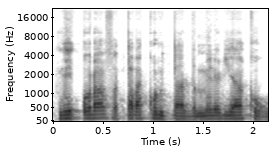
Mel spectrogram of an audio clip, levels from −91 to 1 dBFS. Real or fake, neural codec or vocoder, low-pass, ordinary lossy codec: fake; codec, 44.1 kHz, 2.6 kbps, SNAC; none; none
